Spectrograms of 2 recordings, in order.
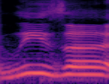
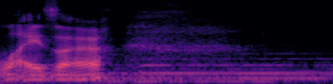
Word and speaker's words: Lisa: I say her name to say Lisa and not Liza so here's our little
